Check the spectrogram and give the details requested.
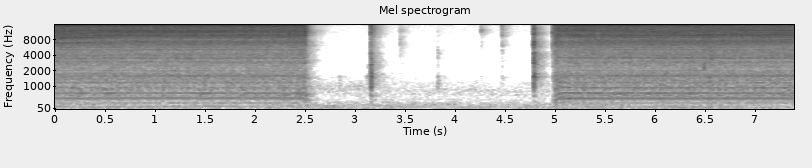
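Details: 1991 Kawasaki ZXR750 turbo build: steady high buzzing whir of the fuel pump drops out for a couple of seconds and returns just as even. Pump works normally, fuel pressure tested at 52 psi.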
